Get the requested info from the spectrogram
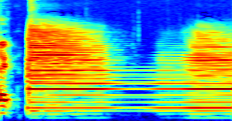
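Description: Electric guitar through an amp-simulator rig with overdrive: one chord picked about a quarter second in and left to ring. Its distortion fades around the middle and swells back as the drive amount is swept down and up with a keyboard pitch lever mapped to it.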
